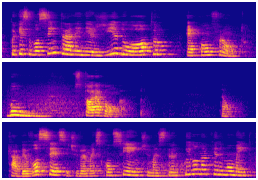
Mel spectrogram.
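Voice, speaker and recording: A woman's voice: fairly high pitch, fairly bright tone. A woman with a Brazilian Portuguese accent giving an online video lesson in a conversational way, often checking in with the viewer. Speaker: instructor. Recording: echoey room.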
